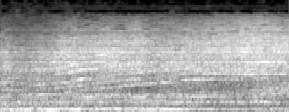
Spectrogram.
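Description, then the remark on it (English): A car engine revs and roars steadily and loudly, its pitch rising as the vehicle approaches, with no voices over it. “Now, here comes a nice car.”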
